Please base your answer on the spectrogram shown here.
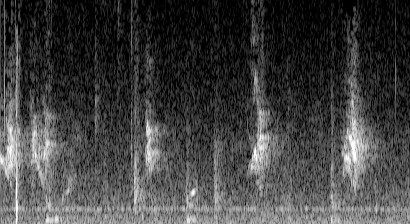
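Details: Eurasian tree sparrows hopping onto a garden bench as someone steps out of the house, calling out in greeting: short bright chirps scattered through four seconds, with a faint steady hum beneath.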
